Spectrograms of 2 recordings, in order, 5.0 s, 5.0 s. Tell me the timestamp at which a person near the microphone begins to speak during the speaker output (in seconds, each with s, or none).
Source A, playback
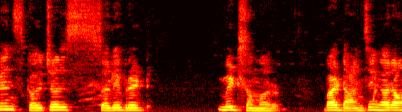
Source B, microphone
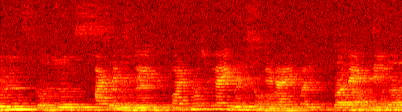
1.2 s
